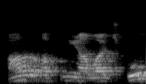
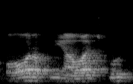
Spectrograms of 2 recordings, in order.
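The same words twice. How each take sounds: First: Higher, pushed-up voice; raised voice. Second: Said in the usual way. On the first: Shown as a demonstration. Trainer showing how adults talk when children don't listen, raised voice. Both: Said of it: "बड़ा करते हैं".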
